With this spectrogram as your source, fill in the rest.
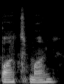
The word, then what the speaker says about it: Batman: but there is a a place in turkey named botman which just is spelled exactly like Batman so I was always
